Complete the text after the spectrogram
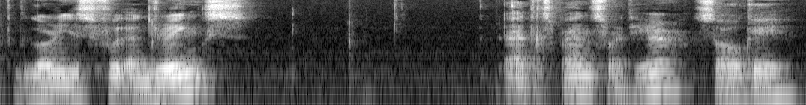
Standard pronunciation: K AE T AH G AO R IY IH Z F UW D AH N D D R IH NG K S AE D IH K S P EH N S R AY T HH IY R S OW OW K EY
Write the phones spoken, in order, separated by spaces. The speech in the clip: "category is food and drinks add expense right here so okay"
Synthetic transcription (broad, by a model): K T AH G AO R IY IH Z F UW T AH N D D R IH NG K S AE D IH K S P EH N S R AY T HH IY R S OW OW K EY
